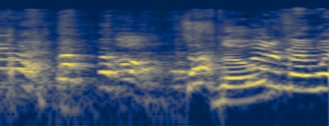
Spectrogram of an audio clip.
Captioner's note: laughter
